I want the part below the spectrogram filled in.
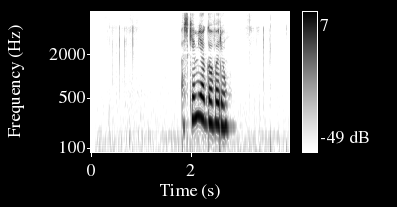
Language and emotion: Russian, neutral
